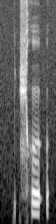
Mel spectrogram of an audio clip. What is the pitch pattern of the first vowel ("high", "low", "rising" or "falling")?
high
